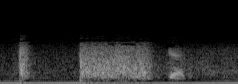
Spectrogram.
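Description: Apollo 11 air-to-ground radio link: a sharp click, then a short burst of radio static hiss lasting under a second, over a steady low hum, between the landing callouts.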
